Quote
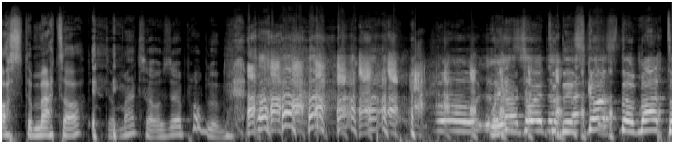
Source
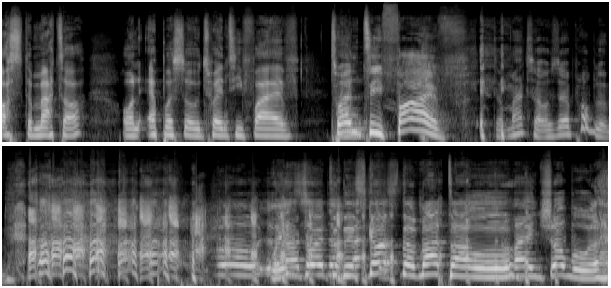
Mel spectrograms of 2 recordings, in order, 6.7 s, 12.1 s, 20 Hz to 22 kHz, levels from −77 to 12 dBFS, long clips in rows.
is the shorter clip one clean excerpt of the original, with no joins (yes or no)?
no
